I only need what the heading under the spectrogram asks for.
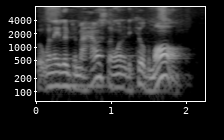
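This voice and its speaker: A middle-aged man speaks from a stage as a counselor leading a seminar. His voice sits at an ordinary middle pitch. His delivery is lively and wry, full of jokes and stories. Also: quick pace. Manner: joking, animated storytelling. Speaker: marriage counselor. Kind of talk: live seminar talk. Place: on stage before a live audience.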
